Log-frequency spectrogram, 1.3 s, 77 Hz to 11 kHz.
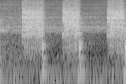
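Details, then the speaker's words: Air test of 4T65E transmission clutches before reinstallation, light air pressure applied: three short air hiss bursts, each ending in a soft low thud as the clutch applies and releases; healthy clutch engagement. "All right. Everything made a nice little thug noise in there. You can hear it engaging and letting it back out once you release the air pressure, so it's doing what it's supposed to."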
